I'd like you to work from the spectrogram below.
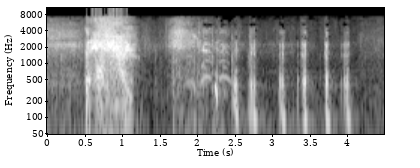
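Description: One loud, forceful sneeze bursts out, followed by a series of short, breathy chuckles.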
